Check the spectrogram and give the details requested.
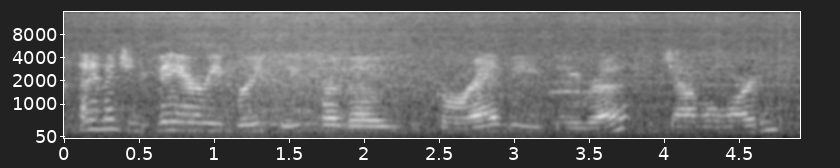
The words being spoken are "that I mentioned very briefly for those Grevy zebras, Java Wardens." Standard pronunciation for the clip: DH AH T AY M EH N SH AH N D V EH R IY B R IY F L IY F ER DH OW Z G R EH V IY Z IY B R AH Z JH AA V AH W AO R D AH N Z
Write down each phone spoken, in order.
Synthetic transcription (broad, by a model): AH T AY M EH N SH AH N D V EH R IY B R IY F L IY F ER DH OW Z G R EH V IY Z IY R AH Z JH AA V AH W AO R D N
